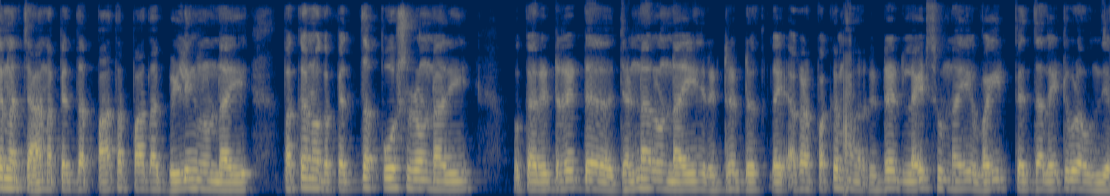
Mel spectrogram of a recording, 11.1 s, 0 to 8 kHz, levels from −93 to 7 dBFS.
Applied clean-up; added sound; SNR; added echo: neural mask model DeepFilterNet 3.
